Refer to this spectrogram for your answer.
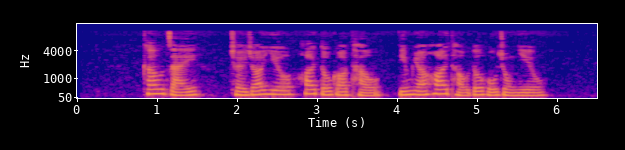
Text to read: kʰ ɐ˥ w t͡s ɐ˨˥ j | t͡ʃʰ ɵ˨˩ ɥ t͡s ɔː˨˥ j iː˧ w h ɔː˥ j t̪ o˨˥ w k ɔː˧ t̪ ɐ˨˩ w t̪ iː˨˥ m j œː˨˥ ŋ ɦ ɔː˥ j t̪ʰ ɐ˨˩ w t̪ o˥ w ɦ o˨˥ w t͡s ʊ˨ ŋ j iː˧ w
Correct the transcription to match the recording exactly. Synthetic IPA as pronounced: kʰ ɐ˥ w t͡s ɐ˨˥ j | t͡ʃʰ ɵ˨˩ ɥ t͡s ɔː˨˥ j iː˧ w h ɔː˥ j t̪ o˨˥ w k ɔː˧ t̪ʰ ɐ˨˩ w t̪ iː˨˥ m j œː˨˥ ŋ ɦ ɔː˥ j t̪ʰ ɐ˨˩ w t̪ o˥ w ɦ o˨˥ w t͡s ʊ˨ ŋ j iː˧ w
